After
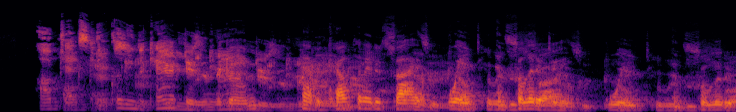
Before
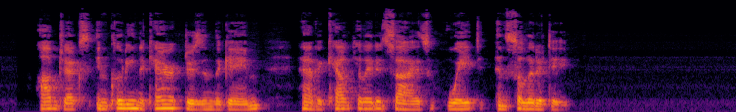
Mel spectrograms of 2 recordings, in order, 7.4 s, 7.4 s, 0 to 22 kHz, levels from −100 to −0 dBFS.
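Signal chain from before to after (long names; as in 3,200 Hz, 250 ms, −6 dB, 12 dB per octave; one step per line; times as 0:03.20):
tape wow and flutter 150 cents
band-pass filter sweep 5,700 Hz → 680 Hz, 0:01.11–0:02.82
delay with pitch and tempo change per echo 92 ms, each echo −5 semitones, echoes 2, each echo −6 dB
level +1.5 dB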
